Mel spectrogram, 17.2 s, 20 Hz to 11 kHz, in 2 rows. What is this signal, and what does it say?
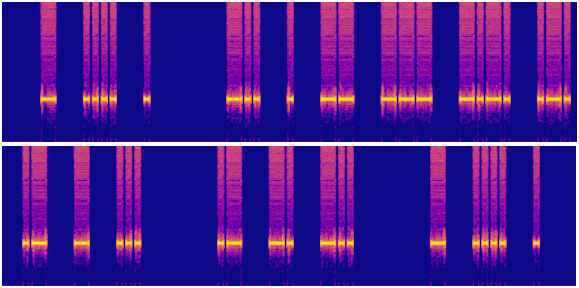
Morse code, heard as a keyed tone, about 18 wpm, spaced as for 12 wpm, 1000 Hz. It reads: THE DEMOCRATS AND THE
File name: n7net / 12wpm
